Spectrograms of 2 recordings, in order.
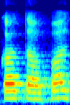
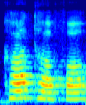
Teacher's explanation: अघोष अल्पप्राण स्पर्श क त प ध्वनियों में अघोष महाप्राण स्पर्श ख थ फ ध्वनियों में परिवर्तन हो जाता है।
